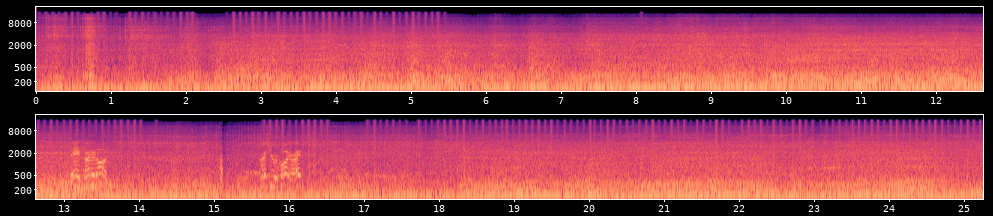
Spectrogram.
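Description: An off-road vehicle engine rumbles steadily up close.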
